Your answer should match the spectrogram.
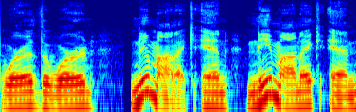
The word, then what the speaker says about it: mnemonic: So yeah, they are somewhat similar, and they both have a silent letter at the beginning, so I think that's why they're so often confused, but they are two different terms.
